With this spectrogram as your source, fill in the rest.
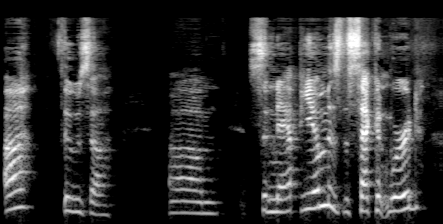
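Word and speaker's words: Aethusa: It's spelled A-E-T-H-U-S-A, Athusa. The E is silent, Athusa.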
